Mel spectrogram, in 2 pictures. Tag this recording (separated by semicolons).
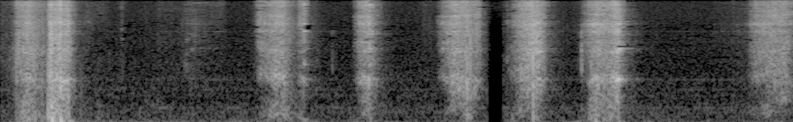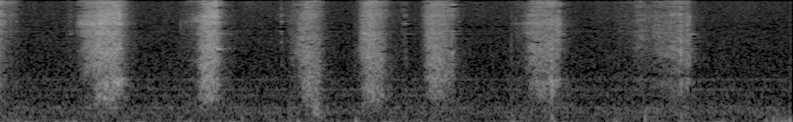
blade; butter; knife; metal; scrape; scraping; sharpen; sharpening; steel; toast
